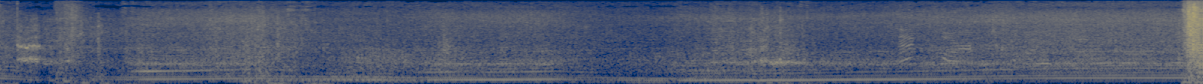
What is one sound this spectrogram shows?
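A car engine revs and hums steadily, rising and falling in pitch.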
